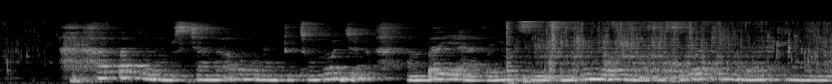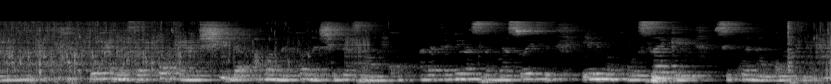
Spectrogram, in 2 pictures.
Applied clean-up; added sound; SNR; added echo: none; Toilet flush; 13 dB; reverberation time 0.8 s.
